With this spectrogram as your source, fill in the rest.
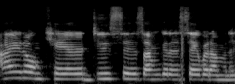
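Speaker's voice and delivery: plain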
